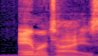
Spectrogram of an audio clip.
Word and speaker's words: amortize: As a side note, it's Emeritus, which is gradually write off the initial cost. So the word is amortize. So I was definitely pronouncing that wrong.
